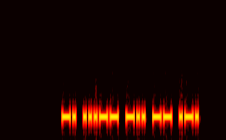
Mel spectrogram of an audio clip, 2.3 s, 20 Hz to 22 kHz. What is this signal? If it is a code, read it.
Morse code, heard as a keyed tone, about 41 wpm, 700 Hz. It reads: N3DMR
